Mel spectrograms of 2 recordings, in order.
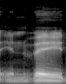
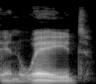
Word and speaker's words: invade: Words spelled with a V are always pronounced with a V sound and not with a W sound, the W sound. So it's Viking, not Viking, and very, not wary, and invade, not invade.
